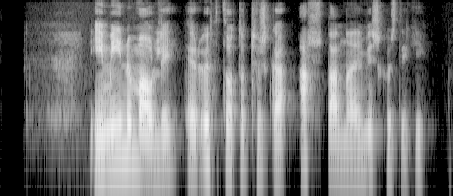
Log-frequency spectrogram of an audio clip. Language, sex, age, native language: Icelandic, male, 40-49, Icelandic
